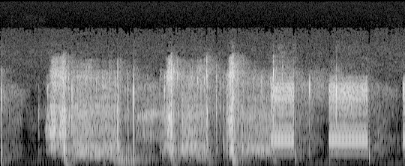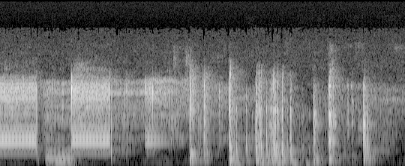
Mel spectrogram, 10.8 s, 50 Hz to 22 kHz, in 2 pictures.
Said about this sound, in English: Dial 9.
